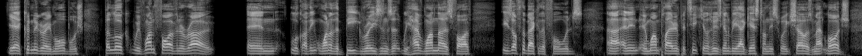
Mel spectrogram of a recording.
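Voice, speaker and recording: On a very clean recording with a silent background, a man with an Australian accent speaks at a fairly quick pace and fairly high pitch with monotone, flat intonation. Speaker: sports radio co-host. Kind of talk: casual sports chat.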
